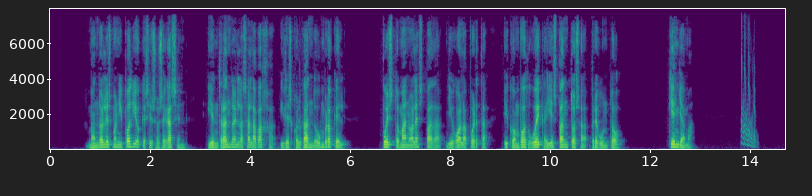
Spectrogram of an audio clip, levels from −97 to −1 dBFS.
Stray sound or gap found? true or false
true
